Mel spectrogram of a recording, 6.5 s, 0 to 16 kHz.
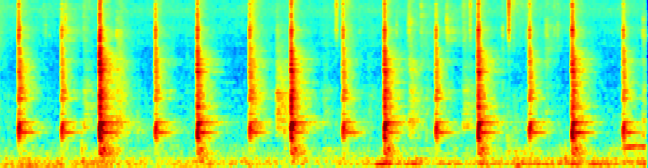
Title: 2012 Honda Accord EX-L Rear Brake Noise When Car is Off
